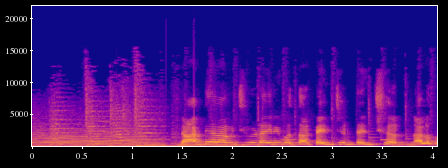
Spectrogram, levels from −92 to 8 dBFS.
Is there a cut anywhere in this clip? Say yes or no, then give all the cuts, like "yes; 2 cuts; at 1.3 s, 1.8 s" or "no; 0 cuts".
no; 0 cuts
